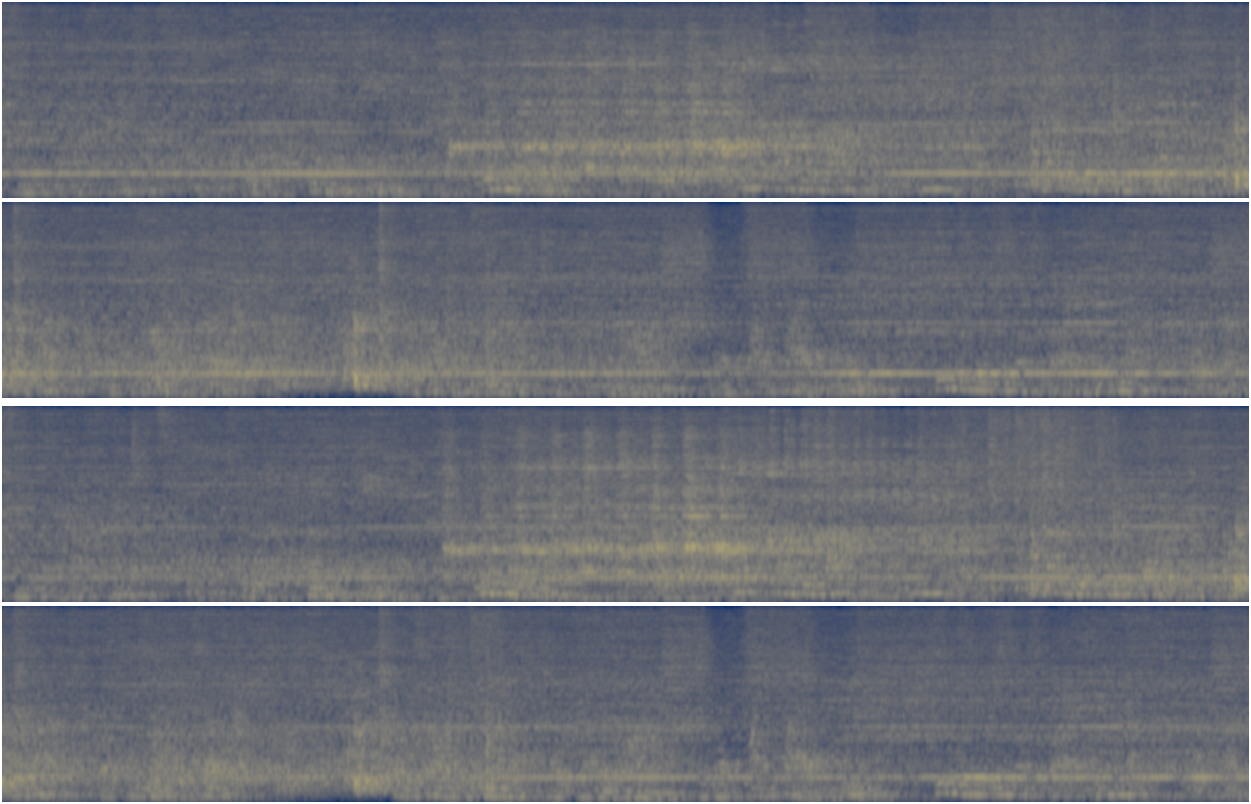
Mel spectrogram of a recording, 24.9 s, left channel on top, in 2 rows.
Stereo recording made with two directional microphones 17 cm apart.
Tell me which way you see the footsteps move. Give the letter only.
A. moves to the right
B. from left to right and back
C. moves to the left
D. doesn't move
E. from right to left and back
E.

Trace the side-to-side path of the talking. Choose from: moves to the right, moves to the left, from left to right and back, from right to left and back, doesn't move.
moves to the left.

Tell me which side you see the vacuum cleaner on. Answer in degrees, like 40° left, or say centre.
10° left.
